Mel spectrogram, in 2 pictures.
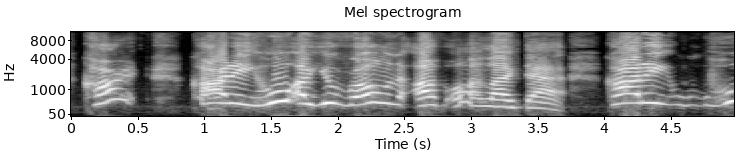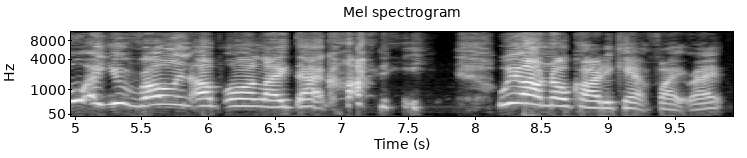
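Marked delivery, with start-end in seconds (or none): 0.1-7.6 loud, high-pitched mock confrontation; mock challenge. Host calling out [name] for rolling up, mock-challenging. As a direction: call her out, louder and higher, playfully incredulous.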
